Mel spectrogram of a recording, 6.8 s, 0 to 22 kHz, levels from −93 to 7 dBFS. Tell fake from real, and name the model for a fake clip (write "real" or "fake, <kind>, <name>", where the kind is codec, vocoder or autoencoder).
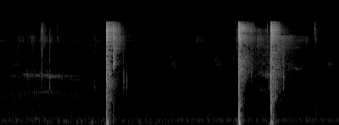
real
